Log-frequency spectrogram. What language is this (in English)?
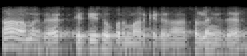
Tamil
